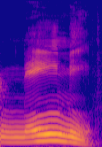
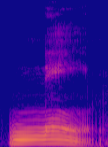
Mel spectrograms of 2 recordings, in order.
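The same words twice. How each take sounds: First: The word is pronounced as if Portuguese. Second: The word is pronounced as in English. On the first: The speaker calls it wrong. "no forma fonética que nem tem português" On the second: The speaker calls it right. "a gente fala name"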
